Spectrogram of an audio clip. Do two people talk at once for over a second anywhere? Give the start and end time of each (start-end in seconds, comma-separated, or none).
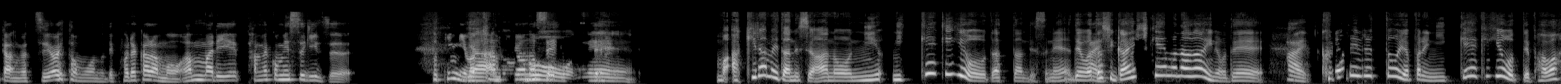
4.6-6.2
